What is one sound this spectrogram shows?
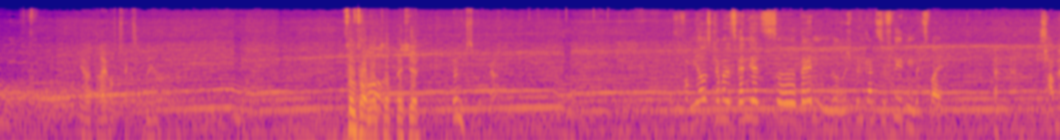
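A race car engine roars steadily, shifting through gears.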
